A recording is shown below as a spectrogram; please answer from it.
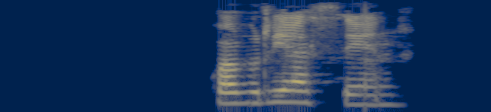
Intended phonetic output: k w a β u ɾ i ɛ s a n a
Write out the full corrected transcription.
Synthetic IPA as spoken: k w a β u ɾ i a s ɛ n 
